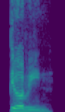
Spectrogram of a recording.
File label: "purine", Indian; Dictionary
